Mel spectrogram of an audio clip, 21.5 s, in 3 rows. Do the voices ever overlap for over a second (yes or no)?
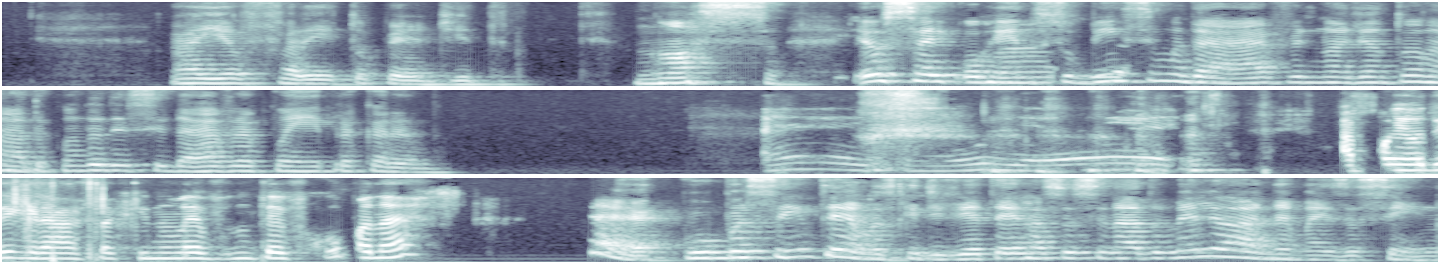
no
